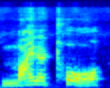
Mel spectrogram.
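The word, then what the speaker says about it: Minotaur: wound caused by flying shrapnel lose it's not pronounced Minar at all halar Minot it's minotour or Minot oh my God John but it's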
